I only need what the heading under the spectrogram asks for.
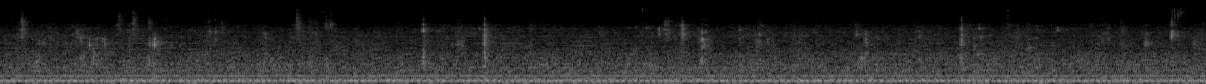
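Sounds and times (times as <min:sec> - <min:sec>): chewing food: 0:00.0 - 0:12.0
steady low hum: 0:00.0 - 0:12.0
wet mouth clicks and smacks: 0:06.4 - 0:07.7, 0:11.1 - 0:12.0.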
